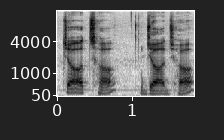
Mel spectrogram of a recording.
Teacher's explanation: তারপরে হচ্ছে চ, ছ, জ, ঝ এবং স এটি হচ্ছে তালব্য।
